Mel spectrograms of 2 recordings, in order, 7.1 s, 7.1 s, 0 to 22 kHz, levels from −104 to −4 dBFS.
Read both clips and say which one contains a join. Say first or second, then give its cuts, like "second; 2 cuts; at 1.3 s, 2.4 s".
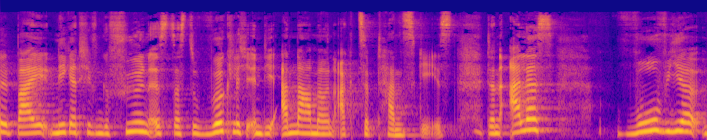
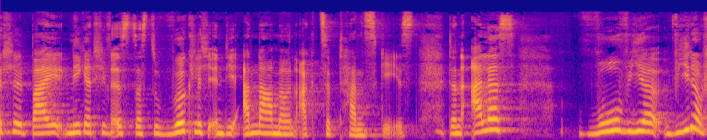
second; 1 cut; at 1.1 s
